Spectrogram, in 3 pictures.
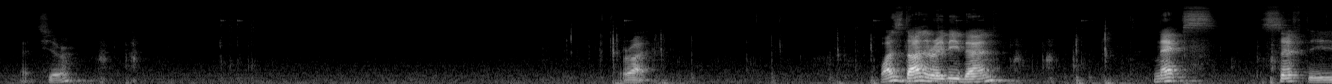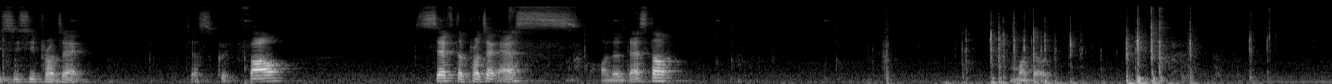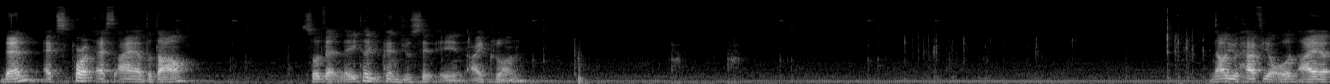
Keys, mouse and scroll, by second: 0.0 click, 1.0-2.3 scroll down 15, 2.3-6.2 drag, 5.9-9.5 typing, 9.4 click, 10.0 click, 10.2-10.6 scroll down 9, 10.6 middle click, 10.6 scroll, 11.1-12.2 typing, 12.0-14.2 drag, 19.1 scroll, 20.0-20.5 scroll, 20.7 click, 23.0-25.2 typing, 29.1 click, 32.0 click, 33.4-34.4 scroll, 35.5 click, 36.4 click.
